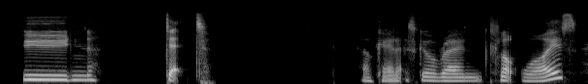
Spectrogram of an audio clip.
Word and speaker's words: une tête: So that's going to make that sound, and anything in grey is silent. So that one is une tête.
